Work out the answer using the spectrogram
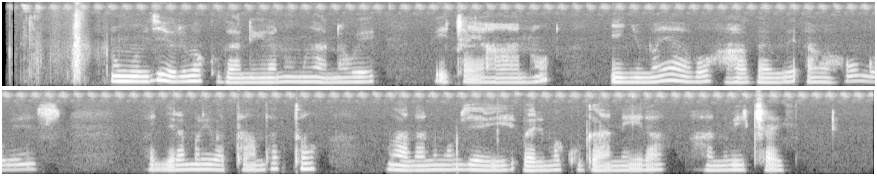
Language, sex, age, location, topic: Kinyarwanda, female, 25-35, Kigali, health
